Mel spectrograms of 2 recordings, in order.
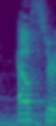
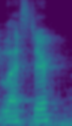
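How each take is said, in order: First: The name begins with an 'el' sound. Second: The name begins with an 'le' sound. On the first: The speaker calls it right. "Elster is so much better" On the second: The speaker calls it wrong. "I was pronouncing it Lester"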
